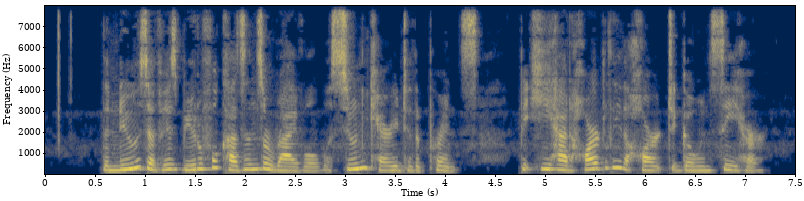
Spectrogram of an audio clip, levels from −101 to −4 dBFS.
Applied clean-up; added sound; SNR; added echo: none; none; none; none.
